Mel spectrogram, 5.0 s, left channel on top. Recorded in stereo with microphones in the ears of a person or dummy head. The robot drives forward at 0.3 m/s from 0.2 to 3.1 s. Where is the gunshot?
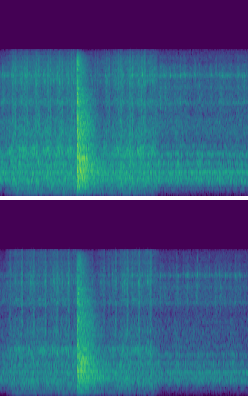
85° left, 0.7 m; by 1.9 s 80° left, 0.7 m.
